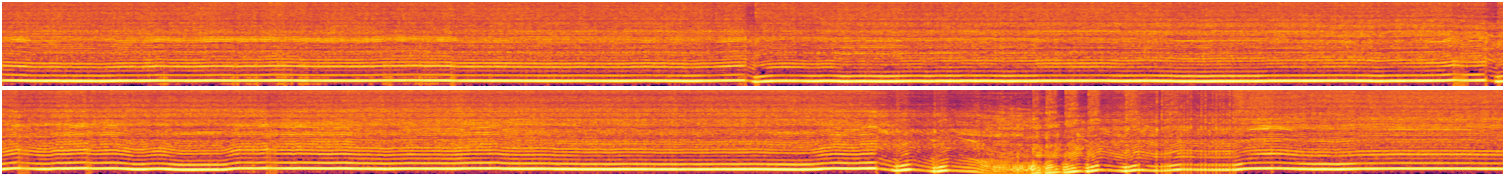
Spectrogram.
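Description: Petrol Stihl chainsaw cutting through a log at full throttle, its engine note holding steady under load. The pitch sags briefly a few times, and about three quarters of the way through it falls away sharply and then revs back up.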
